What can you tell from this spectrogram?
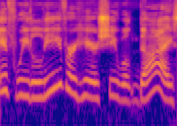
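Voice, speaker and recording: Using a put-on character voice, a woman speaks at a fairly high pitch. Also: fairly slow pace. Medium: read story.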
